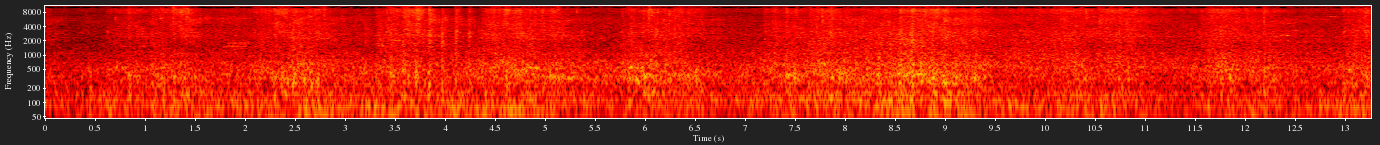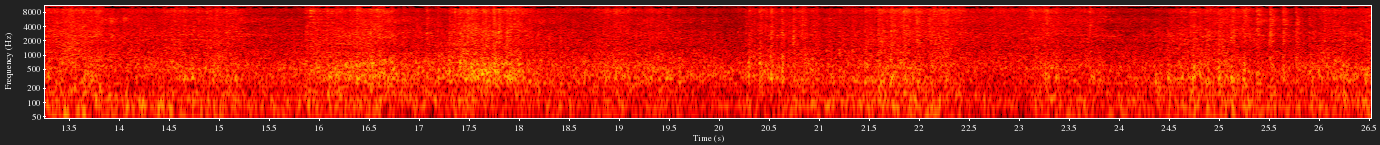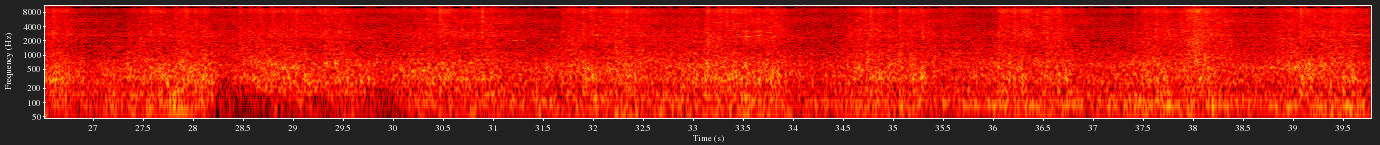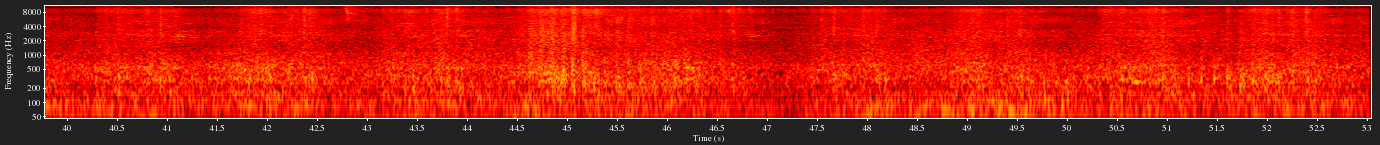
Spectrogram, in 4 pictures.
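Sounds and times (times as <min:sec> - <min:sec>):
freight train rumbling past: 0:00.0 - 0:53.0.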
